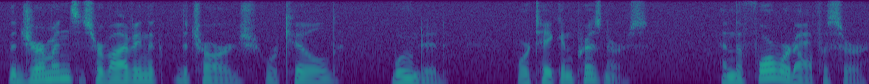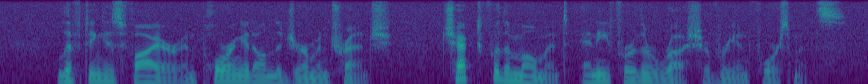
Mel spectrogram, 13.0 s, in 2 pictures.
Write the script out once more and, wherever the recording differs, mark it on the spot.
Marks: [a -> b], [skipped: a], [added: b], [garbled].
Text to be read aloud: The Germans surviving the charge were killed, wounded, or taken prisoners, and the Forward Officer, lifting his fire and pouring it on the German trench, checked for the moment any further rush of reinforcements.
The Germans surviving the [added: the] charge were killed, wounded, or taken prisoners, and the Forward Officer, lifting his fire and pouring it on the German trench, checked for the moment any further rush of reinforcements.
